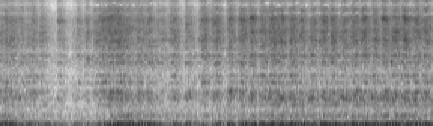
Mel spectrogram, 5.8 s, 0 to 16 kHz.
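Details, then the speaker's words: Truck with an aftermarket cam on the factory tune: deep lumpy idle that sags and surges and won't settle; it stalls and needs throttle at start while idle airflow (~4 g) relearns. "So basically, okay, for it to idle, I have to give it gas and slowly let go and give it time to learn the idle airflow."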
